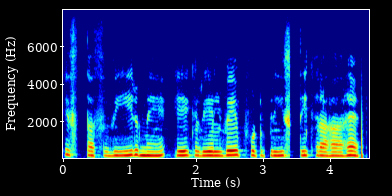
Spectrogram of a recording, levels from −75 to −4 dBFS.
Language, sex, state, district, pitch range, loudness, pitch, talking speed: Hindi, female, Assam, Kamrup Metropolitan, 210-225 Hz, -15 LUFS, 215 Hz, 130 wpm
